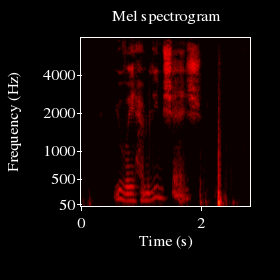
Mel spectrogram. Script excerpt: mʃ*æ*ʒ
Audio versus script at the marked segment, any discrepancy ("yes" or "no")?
no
